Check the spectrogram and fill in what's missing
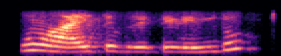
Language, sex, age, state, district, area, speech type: Kannada, female, 45-60, Karnataka, Tumkur, rural, conversation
